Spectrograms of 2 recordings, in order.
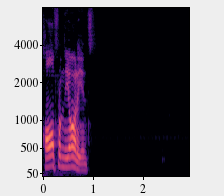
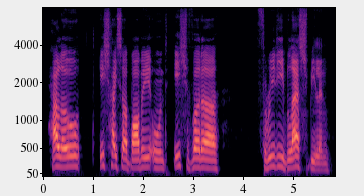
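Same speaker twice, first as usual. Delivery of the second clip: put-on slow, careful German accent; 3 semitones higher, slower than usual. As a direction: read it out slowly in German. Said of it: "I actually did get a text message".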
